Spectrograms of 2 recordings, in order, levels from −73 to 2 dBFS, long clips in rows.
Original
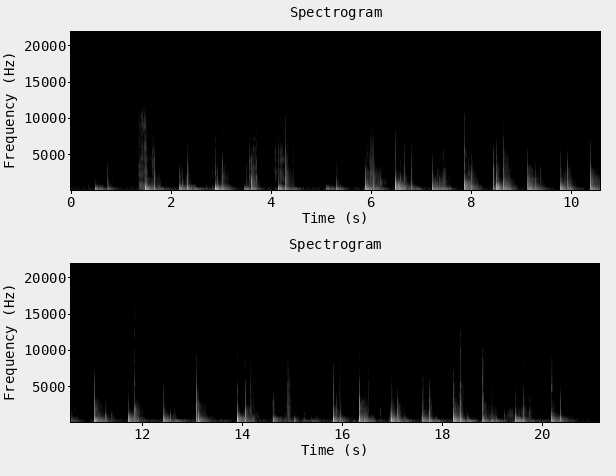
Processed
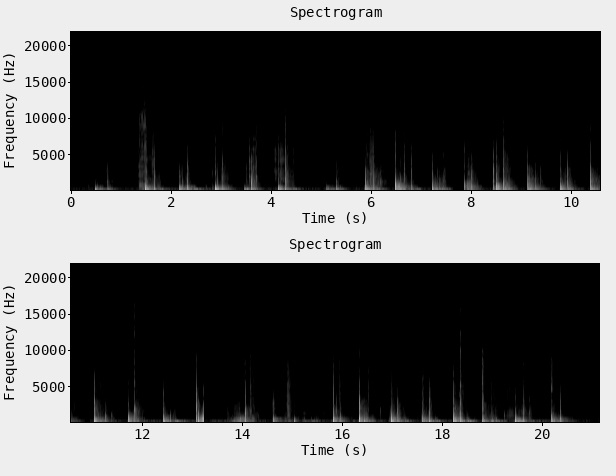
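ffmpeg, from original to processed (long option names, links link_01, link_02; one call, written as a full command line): ffmpeg -i in.wav -filter_complex "[0:a]asplit=4[link_01][link_02][link_03][link_04];[link_01]atrim=end=7.92,asetpts=PTS-STARTPTS,afade=type=out:start_time=7.3:duration=0.62:curve=qua:silence=0.237137[link_05];[link_02]atrim=start=7.92:end=13.172,asetpts=PTS-STARTPTS,afade=type=in:duration=0.004:curve=hsin:silence=0.237137[link_06];[link_03]atrim=start=13.168:end=13.962,asetpts=PTS-STARTPTS,areverse[link_07];[link_04]atrim=start=13.958[link_08];[link_05][link_06]concat=n=2:v=0:a=1[link_09];[link_09][link_07]acrossfade=duration=0.004:curve1=hsin:curve2=hsin[link_10];[link_10][link_08]acrossfade=duration=0.004:curve1=hsin:curve2=hsin" out.wav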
